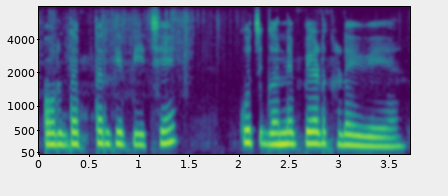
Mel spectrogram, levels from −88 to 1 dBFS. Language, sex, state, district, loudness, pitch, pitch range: Hindi, female, Uttar Pradesh, Saharanpur, -15 LUFS, 230 Hz, 215-240 Hz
